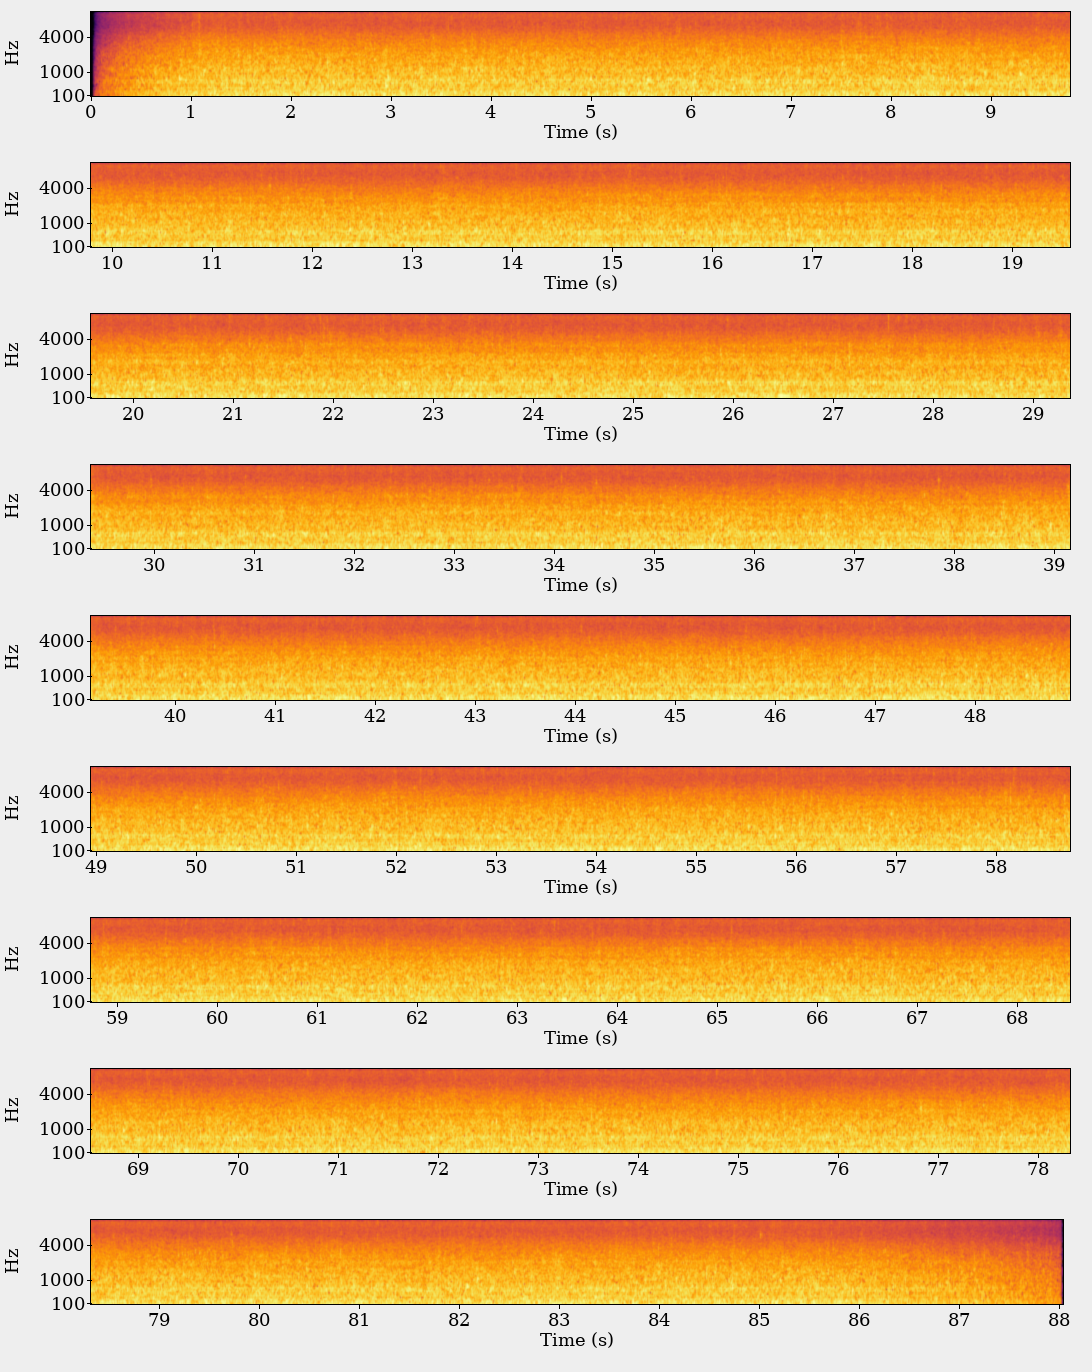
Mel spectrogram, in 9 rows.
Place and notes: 種瓜坑溪, 埔里鎮 Nantou County, Taiwan - stream
Brook, In the river, stream
Zoom H2n MS+XY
